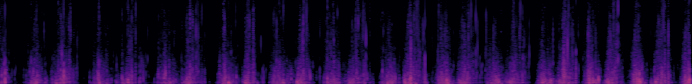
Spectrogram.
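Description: A rolled strip of clear polyethylene bubble wrap is held in both hands while fingertips and thumbs pop and crinkle the bubbles. Quiet, dense bursts of crackling, crinkling plastic and small sharp pops come in rapid, rhythmic clusters with brief pauses between them. The sound is broad and dry, with a soft low body and bright crackle on top.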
